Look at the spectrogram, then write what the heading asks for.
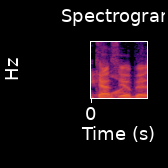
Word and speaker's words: Cassiopeia: Yeah, Cassiopeia.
